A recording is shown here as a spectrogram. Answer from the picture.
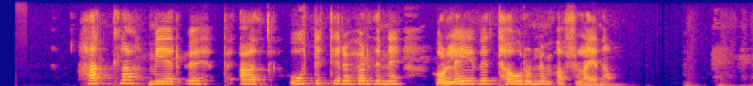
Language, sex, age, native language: Icelandic, female, 20-29, Icelandic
